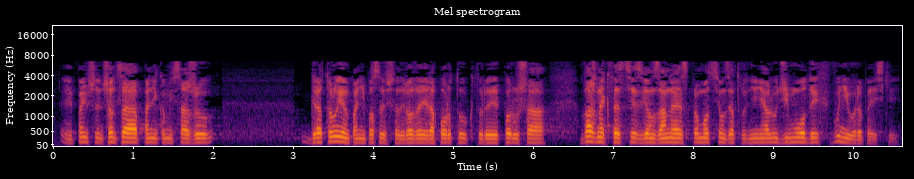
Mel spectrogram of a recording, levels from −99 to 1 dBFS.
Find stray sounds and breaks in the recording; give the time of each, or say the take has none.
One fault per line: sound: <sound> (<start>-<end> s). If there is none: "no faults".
no faults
